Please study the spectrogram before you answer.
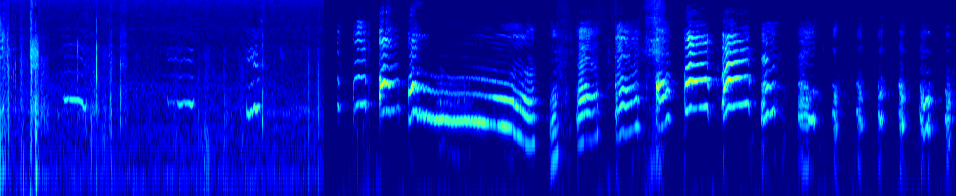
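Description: Young wolves give high, wavering howls that slide downward, then break into quick yips and short cries.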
